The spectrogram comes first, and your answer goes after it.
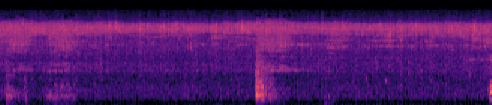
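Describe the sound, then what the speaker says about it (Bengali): Water poured into a hot pan of spiced chicken, with ground spice paste also in the pan, gives a steady hissing sizzle and a brief splashy surge partway through, continuous and fairly close. "একটু জল অ্যাড করে দেব।"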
